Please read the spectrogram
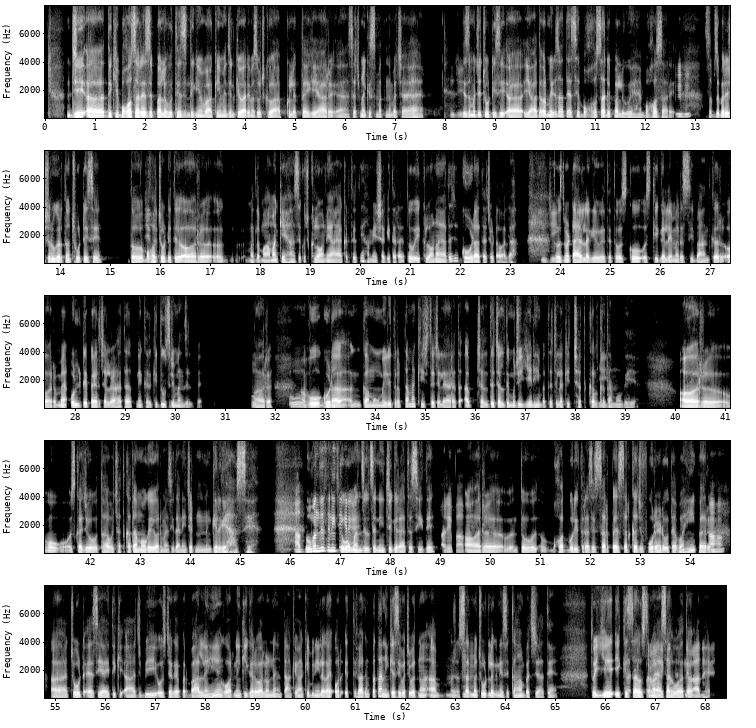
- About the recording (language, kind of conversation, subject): Hindi, podcast, कभी ऐसा लगा कि किस्मत ने आपको बचा लिया, तो वह कैसे हुआ?
- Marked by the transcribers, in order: chuckle; laughing while speaking: "गिर गया छत उससे"; in English: "फोरहेड"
